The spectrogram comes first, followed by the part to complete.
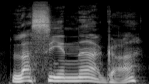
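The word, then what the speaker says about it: La Ciénaga: La Cienaga.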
